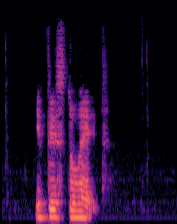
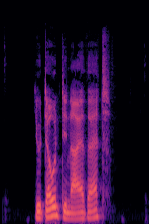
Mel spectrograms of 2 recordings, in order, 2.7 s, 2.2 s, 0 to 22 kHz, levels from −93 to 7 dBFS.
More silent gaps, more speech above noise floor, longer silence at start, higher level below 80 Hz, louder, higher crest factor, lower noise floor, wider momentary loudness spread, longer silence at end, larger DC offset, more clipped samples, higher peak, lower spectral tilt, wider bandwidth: neither; about the same, 47 dB vs 47 dB; about the same, 0.55 s vs 0.5 s; about the same, -62 dBFS vs -64 dBFS; first, -23 LUFS vs -27 LUFS; about the same, 18 dB vs 18 dB; second, -69 dBFS vs -73 dBFS; about the same, 9 LU vs 8 LU; first, 1.1 s vs 0.6 s; neither; neither; first, -6 dBFS vs -10 dBFS; about the same, -6.5 dB/octave vs -6 dB/octave; about the same, 13.5 kHz vs 13 kHz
